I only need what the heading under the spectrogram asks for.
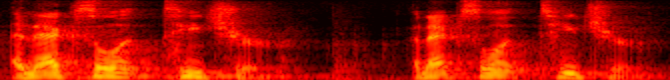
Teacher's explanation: if we have one word like excellent, and then another word beginning with a T, the same consonant, okay, we omit one of the T's.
